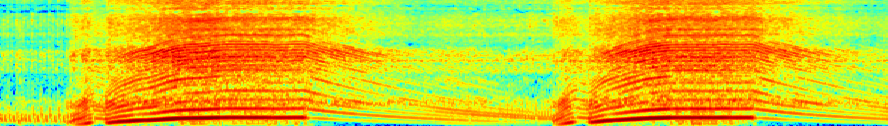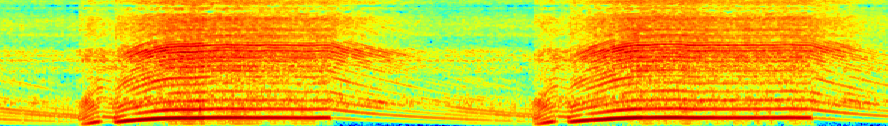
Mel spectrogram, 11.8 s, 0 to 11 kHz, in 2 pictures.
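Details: Stihl MS 382 chainsaw: four rev-ups climbing quickly then holding a flat high pitch before dropping; apparently normal running, the fluctuation at high revs is just the RPM limiter.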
